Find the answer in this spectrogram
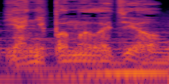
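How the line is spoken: Muttered. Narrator (Russian): пробормотал он

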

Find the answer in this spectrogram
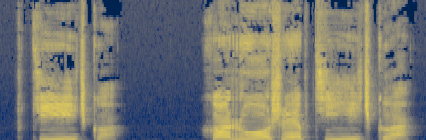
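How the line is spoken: Tender purring. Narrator (Russian): Нежно промурлыкала я

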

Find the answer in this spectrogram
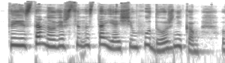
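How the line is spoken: Laughing. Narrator (Russian): вновь рассмеялась Ок

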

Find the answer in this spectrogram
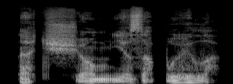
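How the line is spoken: Desperate whisper. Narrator (Russian): прошептала она в отчаянии

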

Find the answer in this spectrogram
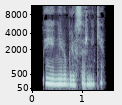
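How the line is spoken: Quiet. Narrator (Russian): тихо сказала я

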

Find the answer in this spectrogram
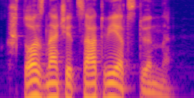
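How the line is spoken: Hopeless muttering. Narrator (Russian): Безнадежно пробормотал Карнаев, даже, собственно, никому конкретно в этот момент и не обращаясь

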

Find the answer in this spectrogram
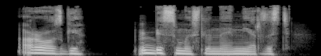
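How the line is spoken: Scoffing. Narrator (Russian): хмыкнул он

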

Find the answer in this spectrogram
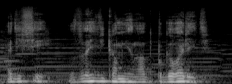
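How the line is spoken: Whisper in strange voice. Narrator (Russian): Тиндарей ... шепнул не своим голосом

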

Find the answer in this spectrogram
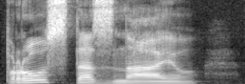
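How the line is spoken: Calm reply. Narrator (Russian): спокойно ответила Нау

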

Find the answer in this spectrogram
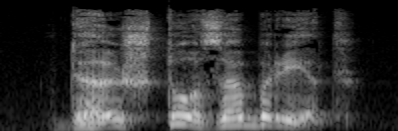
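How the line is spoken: Hoarse rasp. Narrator (Russian): прохрипел он

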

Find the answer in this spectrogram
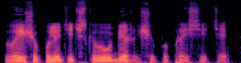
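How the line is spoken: Grumbling. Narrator (Russian): проворчал капитан

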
